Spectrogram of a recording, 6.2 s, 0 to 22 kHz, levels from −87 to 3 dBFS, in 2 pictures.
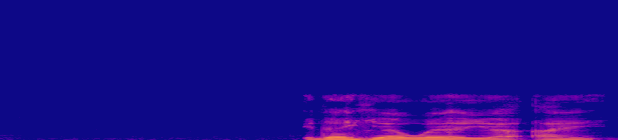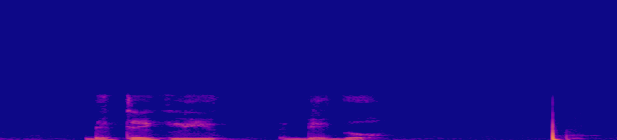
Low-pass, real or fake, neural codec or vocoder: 7.2 kHz; fake; codec, 44.1 kHz, 7.8 kbps, Pupu-Codec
